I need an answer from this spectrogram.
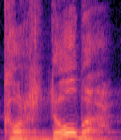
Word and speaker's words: Cordoba: Right here before you is the 1975 Chrysler Cordoba. You got to roll your R's on that one. It's very Spanish sounding.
